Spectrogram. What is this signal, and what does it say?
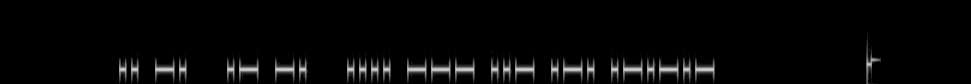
Morse code, heard as a keyed tone, about 21 wpm, 700 Hz. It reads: IN AN HOUR.
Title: Sentences with 2-Word Phrases - Spoken Beginning - 20wpm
